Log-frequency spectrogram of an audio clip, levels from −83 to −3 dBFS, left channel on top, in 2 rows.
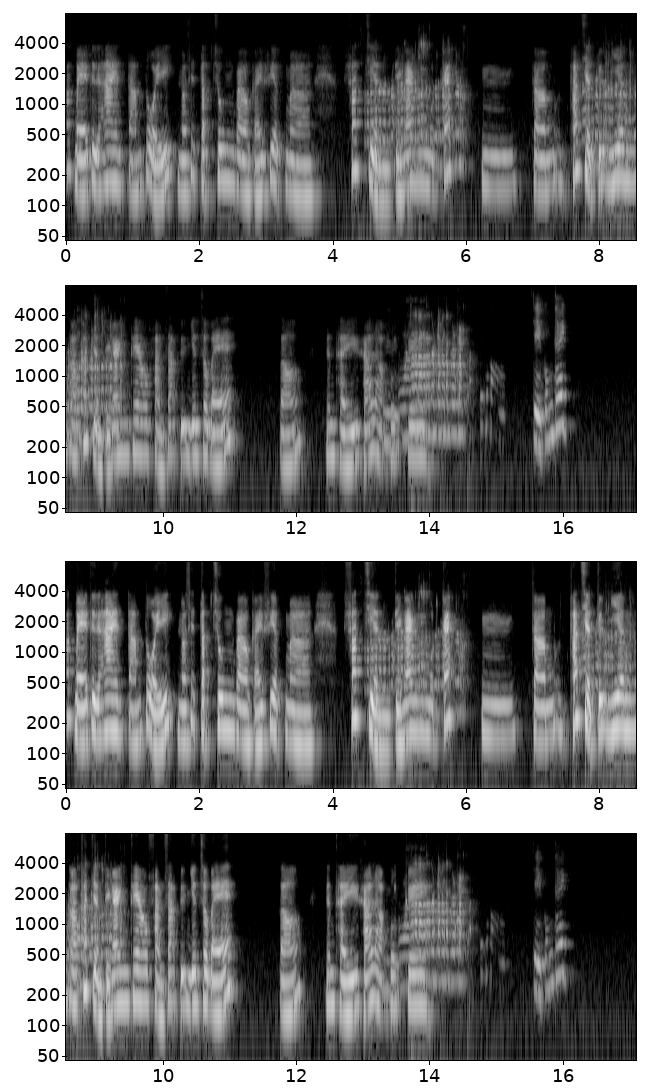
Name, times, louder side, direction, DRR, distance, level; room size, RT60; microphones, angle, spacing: voice 1, 0.0-5.8 6.2-11.1 11.8-12.1 12.4-14.0, right 6 dB, 75° right, 0.5 m, -27 dB
sound 1, 4.5-6.0 7.6-9.4 13.5-14.6, right 1 dB, ahead, 2.1 m, -36 dB
voice 2, 14.8-15.1 15.5-16.1, left 5 dB, 40° left, 0.3 m, -35 dB
8.8 x 6.7 x 4.6 m
head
